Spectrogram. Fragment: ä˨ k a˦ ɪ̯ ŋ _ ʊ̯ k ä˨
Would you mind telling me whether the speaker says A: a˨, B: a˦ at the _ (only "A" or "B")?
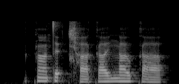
B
